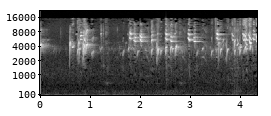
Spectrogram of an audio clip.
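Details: Captive European goldfinch song: a sharp opening note, then quick sequences of tinkling, liquid twitters and short trills in high register, delivered in close bursts.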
